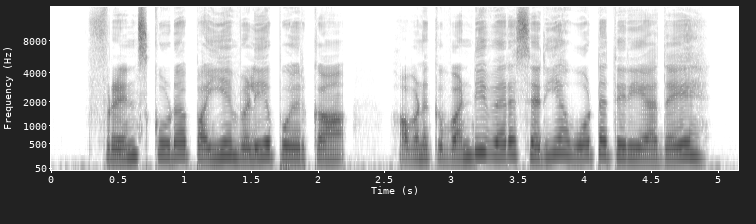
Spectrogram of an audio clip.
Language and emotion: Tamil, fearful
